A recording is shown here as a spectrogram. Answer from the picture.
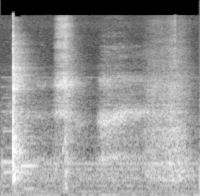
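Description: A spoon clinking once, sharply, against a ceramic bowl near the start, followed by quieter small noises at the table.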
